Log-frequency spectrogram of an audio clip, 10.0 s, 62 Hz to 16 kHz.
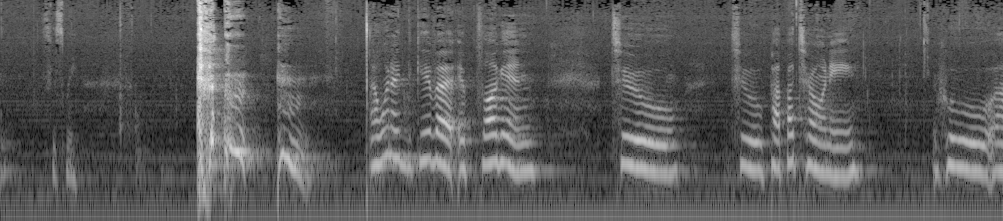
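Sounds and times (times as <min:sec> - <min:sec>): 
speech: 0:00.5 - 0:00.9, 0:04.0 - 0:05.5, 0:06.1 - 0:08.7, 0:09.3 - 0:10.0
person with a tickle in the throat clearing throat: 0:02.0 - 0:03.2
person with a tickle in the throat coughing: 0:02.0 - 0:03.2.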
